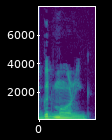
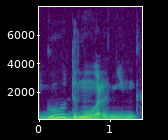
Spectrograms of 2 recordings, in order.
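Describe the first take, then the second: First: The vowel in good is short and relaxed. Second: The vowel in good uses pushed-forward lips. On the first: The speaker calls it right. "а good morning" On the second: The speaker calls it wrong. "Поэтому не good morning"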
